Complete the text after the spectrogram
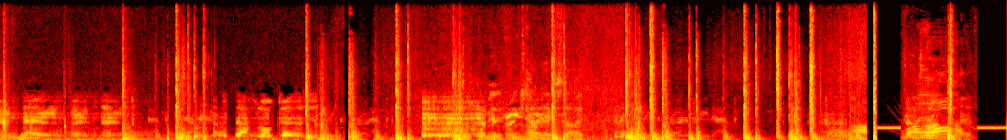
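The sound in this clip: Eggs and then rocks hitting a truck during an attack on a Top Gear crew: many sharp thuds and cracks strike irregularly throughout, mixed with vehicle noise and agitated voices.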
